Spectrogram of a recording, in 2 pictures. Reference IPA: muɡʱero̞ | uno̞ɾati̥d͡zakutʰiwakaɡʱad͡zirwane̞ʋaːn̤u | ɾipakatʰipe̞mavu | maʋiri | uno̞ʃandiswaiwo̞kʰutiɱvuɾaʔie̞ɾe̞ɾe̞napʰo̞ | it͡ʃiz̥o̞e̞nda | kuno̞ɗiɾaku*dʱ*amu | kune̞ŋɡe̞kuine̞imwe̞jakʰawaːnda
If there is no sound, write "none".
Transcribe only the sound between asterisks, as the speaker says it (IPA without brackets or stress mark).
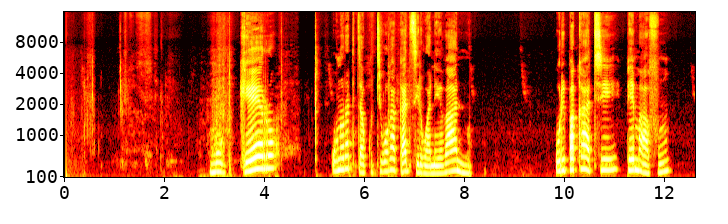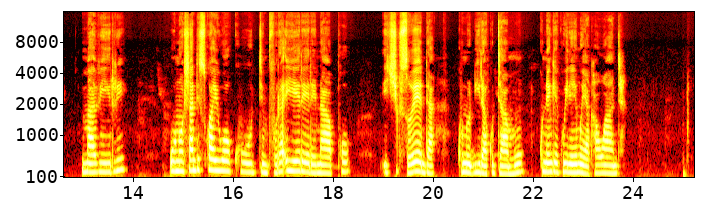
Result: dʱ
